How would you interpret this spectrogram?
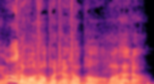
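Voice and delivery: low, unintelligible Southern mumble; slurred gravelly Louisiana muttering, fading out; gravelly Louisiana accent. Shown as a demonstration. Co-host demonstrating the accent, gravelly and hard to understand. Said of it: "It's more of a gravelly".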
